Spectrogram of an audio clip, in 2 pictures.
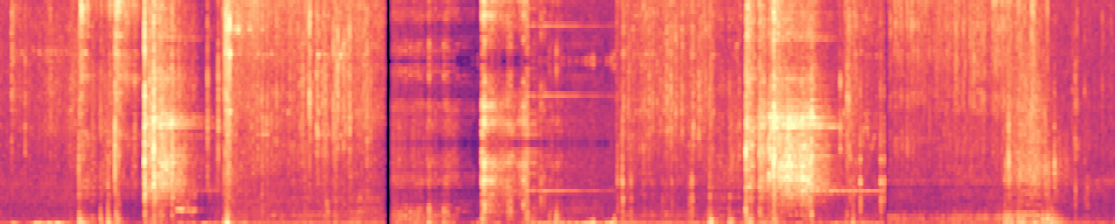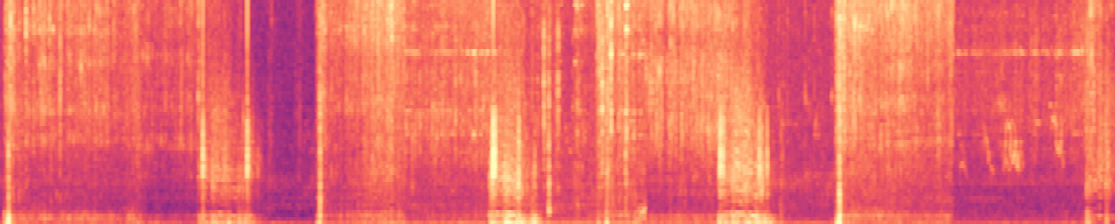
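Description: Mountainboard riding: the board's wheels rolling over grass and the board knocking and grinding on a metal rail and kicker ramp, with a few sharp knocks from landings or impacts.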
